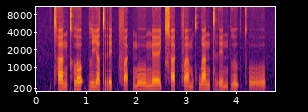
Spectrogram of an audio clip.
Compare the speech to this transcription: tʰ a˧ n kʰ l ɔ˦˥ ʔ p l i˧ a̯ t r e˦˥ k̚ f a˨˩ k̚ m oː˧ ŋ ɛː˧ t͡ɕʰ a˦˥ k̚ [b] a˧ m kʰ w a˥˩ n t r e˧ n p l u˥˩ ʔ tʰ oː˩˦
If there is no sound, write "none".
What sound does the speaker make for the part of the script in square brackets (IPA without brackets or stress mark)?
f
